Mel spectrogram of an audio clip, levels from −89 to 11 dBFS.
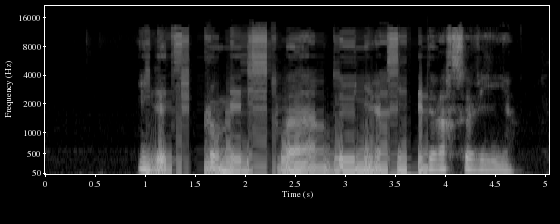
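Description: Speech, with robotic sound from repeated short buffers running from about 1.01 to 3.82 s. The voice collapses into a rigid, metallic buzz at 100 Hz that still loosely tracks the words. That's likely audio arriving too seldom, with roughly 10 ms chunks replayed for most of that stretch while fresh audio gets skipped.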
